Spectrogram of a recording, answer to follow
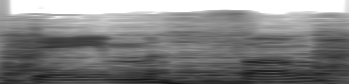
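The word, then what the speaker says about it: Dâm-Funk: about an album by an artist known as Dame Funk there is an accents on the a so it's pronounced Dame the name of his album is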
